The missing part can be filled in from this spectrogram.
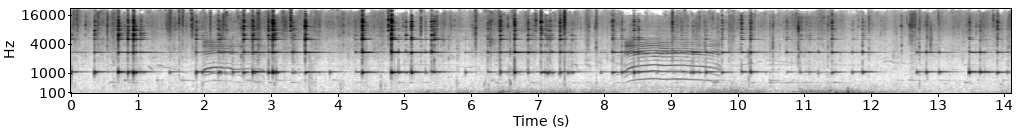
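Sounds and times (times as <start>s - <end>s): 
clinking sheep bells: 0.0s - 14.1s
sheep bleating in Coleja, Portugal, by the Douro River: 1.8s - 2.8s, 8.1s - 9.9s.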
